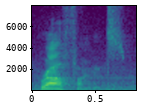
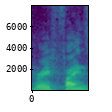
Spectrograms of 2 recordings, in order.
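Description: First: The first name sounds like 'ralf'. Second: The first name sounds like 'rafe'. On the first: The speaker calls it wrong. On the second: The speaker calls it right.

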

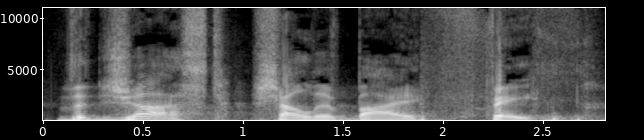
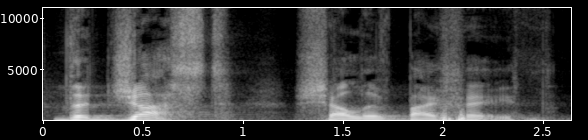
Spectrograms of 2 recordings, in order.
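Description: First: The stress is on the word faith. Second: The stress is on the word just.

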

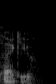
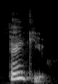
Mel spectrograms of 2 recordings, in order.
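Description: First: It is mumbled quickly in a flat, perfunctory way. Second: It is said clearly with warm, sincere feeling. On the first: The thanks is given out of routine. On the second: The thanks is truly felt.

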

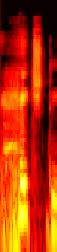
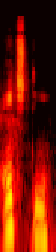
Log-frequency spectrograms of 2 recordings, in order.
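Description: First: The letter H begins with an h sound. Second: The letter H begins without an h sound.

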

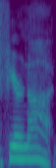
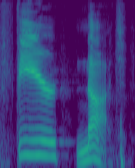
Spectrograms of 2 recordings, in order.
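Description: First: It is said in a gentle, comforting tone. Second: It is said in a stern, rebuking tone.

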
